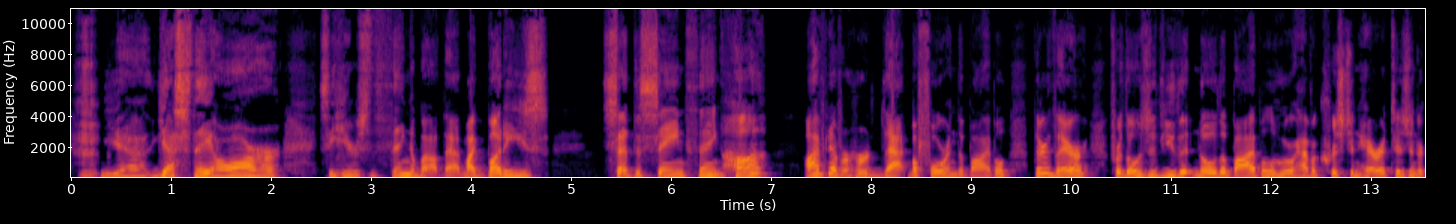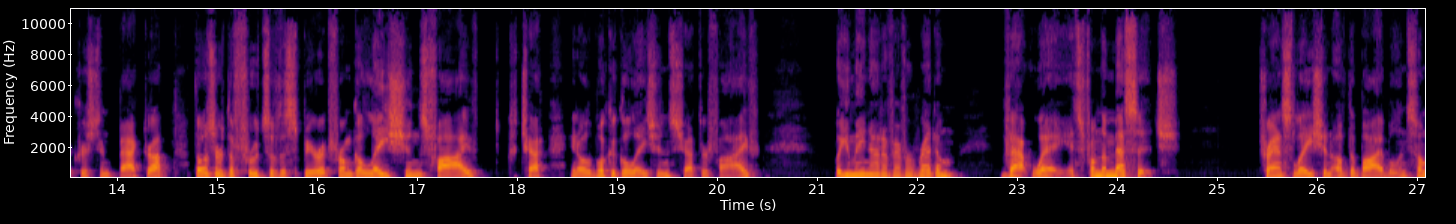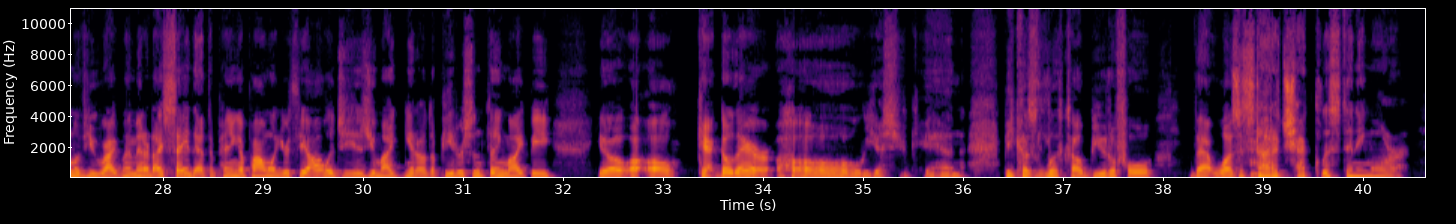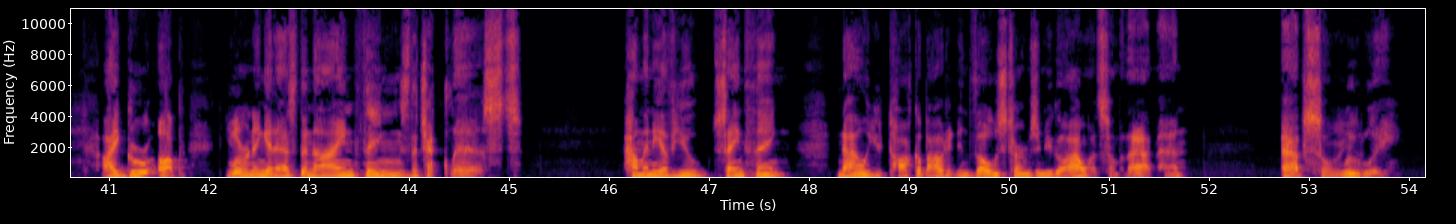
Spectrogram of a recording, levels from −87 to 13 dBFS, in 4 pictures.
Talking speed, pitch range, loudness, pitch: 180 wpm, 160-220 Hz, -19 LUFS, 185 Hz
